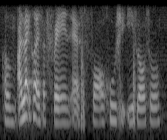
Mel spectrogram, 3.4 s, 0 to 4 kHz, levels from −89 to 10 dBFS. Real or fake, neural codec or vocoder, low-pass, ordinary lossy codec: real; none; 3.6 kHz; none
